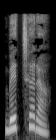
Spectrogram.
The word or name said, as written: ಬೆಚ್ಚರ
